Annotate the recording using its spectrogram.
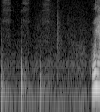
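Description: Marker pen drawing on a board: a few short taps and strokes about every half second as arrows are drawn, then a woman's voice begins near the end.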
